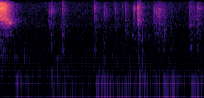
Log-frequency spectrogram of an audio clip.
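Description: Computer keyboard being typed on: a quiet, irregular run of key clicks as a sentence is entered.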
